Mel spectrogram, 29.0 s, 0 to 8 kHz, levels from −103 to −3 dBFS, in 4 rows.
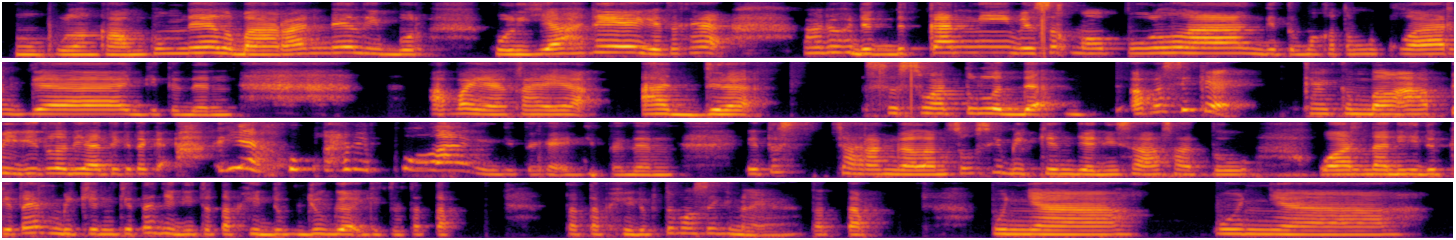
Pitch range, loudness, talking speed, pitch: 215-270 Hz, -25 LUFS, 170 wpm, 235 Hz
